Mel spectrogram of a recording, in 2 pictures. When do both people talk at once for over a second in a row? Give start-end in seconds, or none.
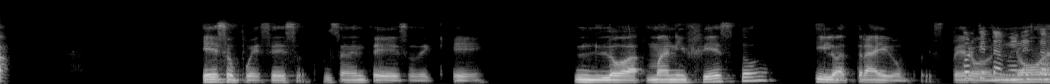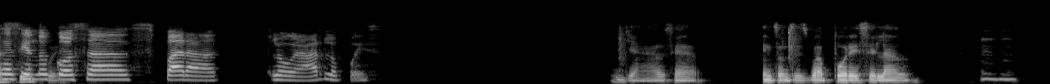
9.6-11.4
